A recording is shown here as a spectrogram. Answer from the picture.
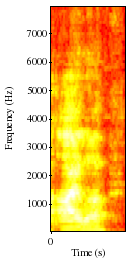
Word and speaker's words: Islay: natural color isla's farm distillery so again the isla spelled is lay but pronounced isla well known for their very smoky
